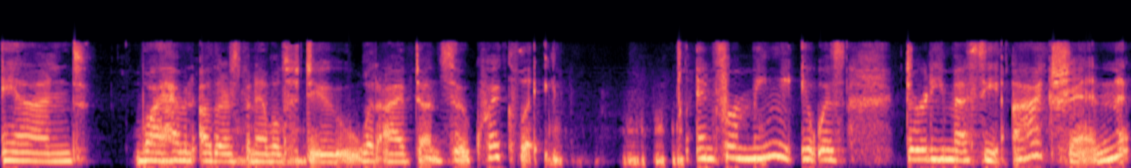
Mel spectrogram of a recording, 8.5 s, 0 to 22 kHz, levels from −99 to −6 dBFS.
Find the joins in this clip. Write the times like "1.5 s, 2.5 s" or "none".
none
